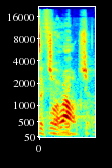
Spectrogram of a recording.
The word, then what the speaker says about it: Cheraw: That's why I wanted you to pronounce it for me. Cheraw.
